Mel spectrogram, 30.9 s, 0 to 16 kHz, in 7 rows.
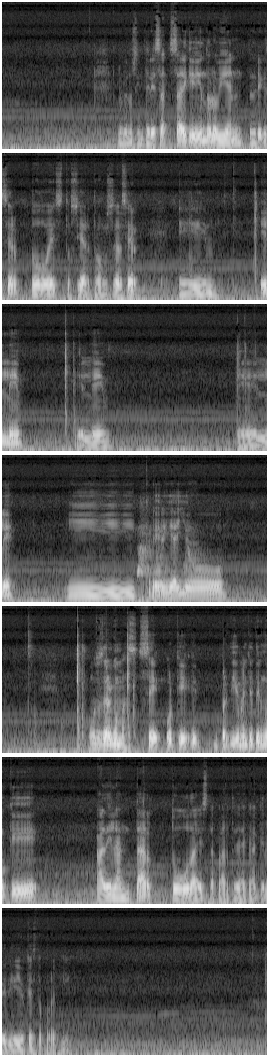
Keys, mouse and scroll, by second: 2.3-2.9 scroll down 2, 2.9-3.3 scroll up 2, 3.3-5.8 middle drag, 8.6 l, 12.8 l, 14.6 scroll down 2, 14.9-18.9 middle drag, 18.9 3, 19.8 c, 20.4-26.0 drag, 26.3-30.9 drag.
